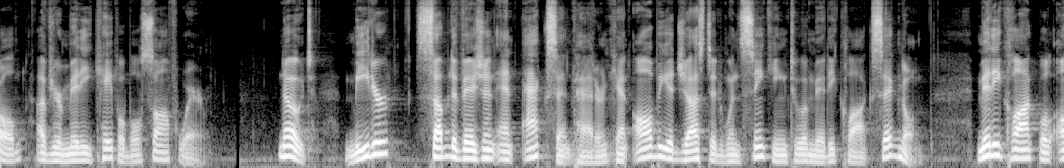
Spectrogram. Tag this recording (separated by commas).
Speech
